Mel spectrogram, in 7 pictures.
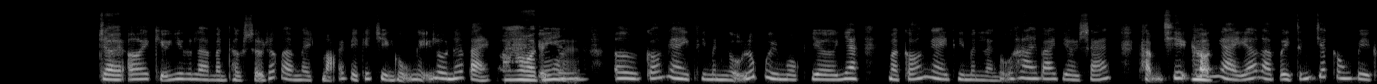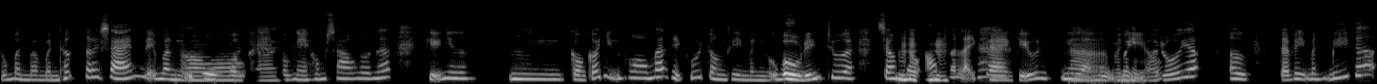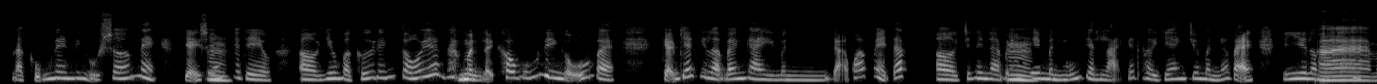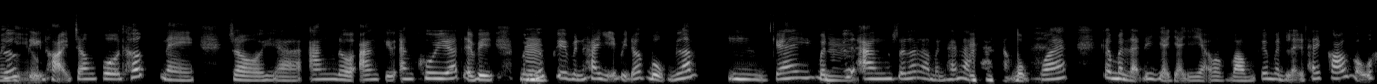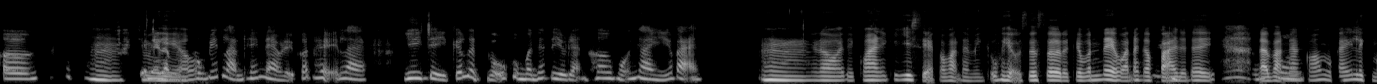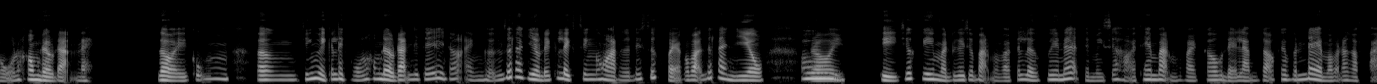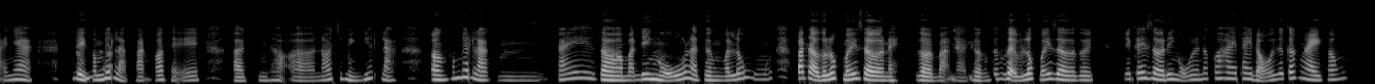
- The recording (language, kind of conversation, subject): Vietnamese, advice, Làm thế nào để duy trì lịch ngủ đều đặn mỗi ngày?
- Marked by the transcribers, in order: tapping; laughing while speaking: "có"; stressed: "bù"; laughing while speaking: "Ừm, ừm"; other background noise; laughing while speaking: "là mình"; unintelligible speech; laugh; laugh; laughing while speaking: "hiểu"; unintelligible speech; laugh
